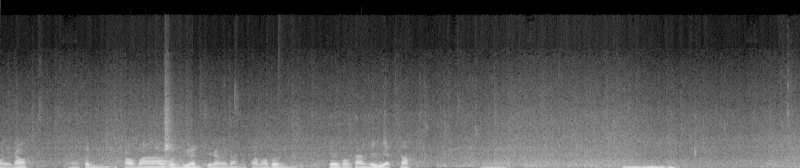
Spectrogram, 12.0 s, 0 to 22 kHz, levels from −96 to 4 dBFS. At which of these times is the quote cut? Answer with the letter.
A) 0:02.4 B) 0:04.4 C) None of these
A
